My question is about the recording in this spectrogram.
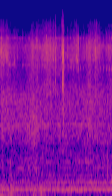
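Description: Steady low hum of a boat's motor, with a few faint ticks over it.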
